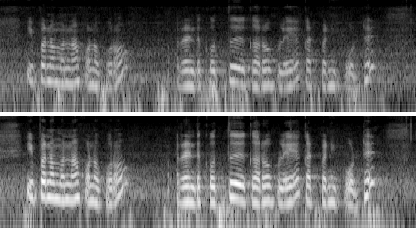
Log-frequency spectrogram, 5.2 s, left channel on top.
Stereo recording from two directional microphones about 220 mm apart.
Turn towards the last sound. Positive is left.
turn(degrees=-30)  # may be behind; listen again after turning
